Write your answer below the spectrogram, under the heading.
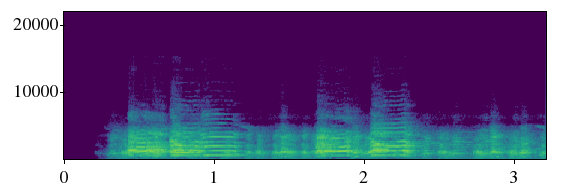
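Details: Chicken alarm call, said by village belief to be a reaction to seeing a ghost: harsh, harmonic cackling squawks in three or four loud bursts, with rapid nasal clucks between them.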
